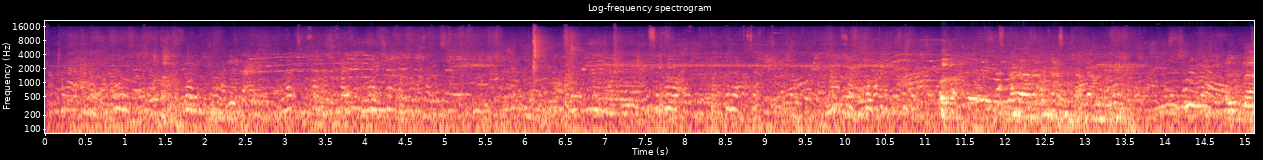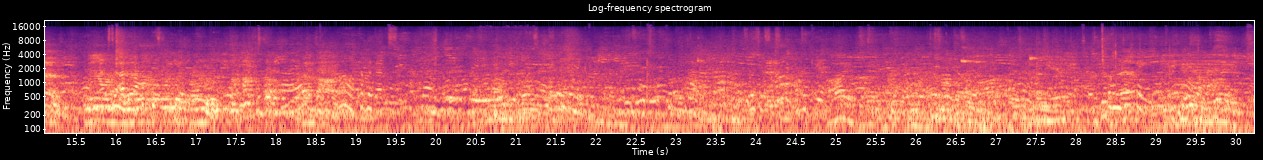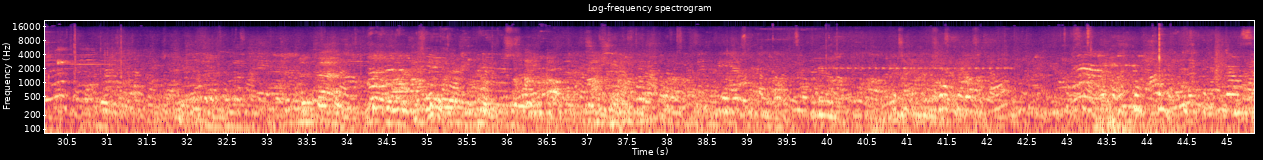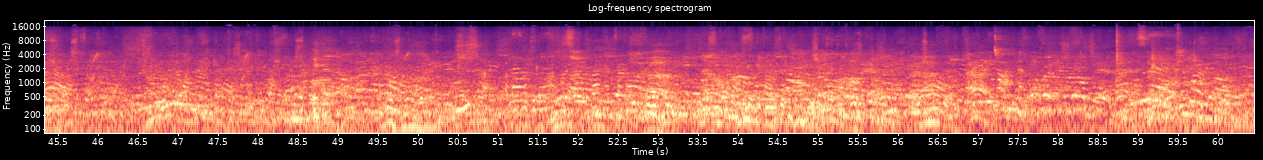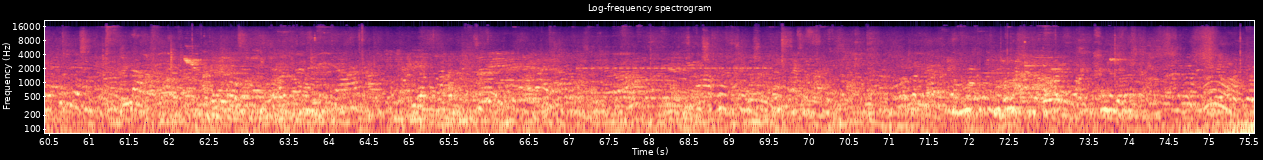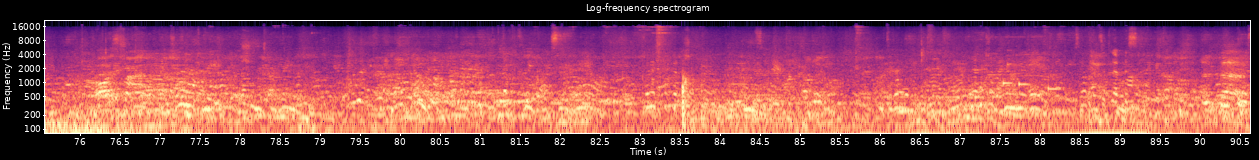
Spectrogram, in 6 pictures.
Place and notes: Salah e-Din St, Jerusalem - Post offive at Salah A Din st. Jerusalem
Post offive at Salah A Din st. Jerusalem.
Murmur, Arabic.
March 2019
